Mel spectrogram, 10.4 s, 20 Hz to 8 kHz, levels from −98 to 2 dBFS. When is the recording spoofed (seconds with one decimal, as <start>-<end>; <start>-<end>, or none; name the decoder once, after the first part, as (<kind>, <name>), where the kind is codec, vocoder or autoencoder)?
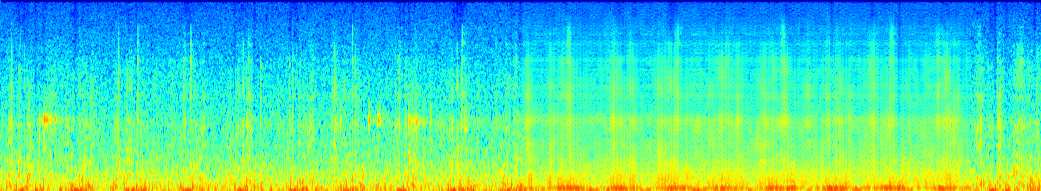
5.2-9.7 (vocoder, Vocos)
